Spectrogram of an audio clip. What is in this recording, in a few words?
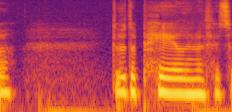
"peel", Welsh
